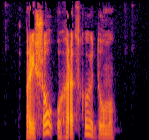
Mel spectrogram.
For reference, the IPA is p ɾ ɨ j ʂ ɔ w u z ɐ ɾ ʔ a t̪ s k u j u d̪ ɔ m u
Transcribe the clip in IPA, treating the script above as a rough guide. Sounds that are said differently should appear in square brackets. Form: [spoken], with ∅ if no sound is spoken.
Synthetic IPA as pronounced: p ɾ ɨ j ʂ ɔ w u [ɣ] ɐ ɾ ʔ a t̪ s k u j u d̪ [u] m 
